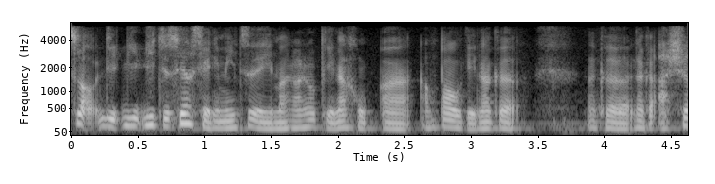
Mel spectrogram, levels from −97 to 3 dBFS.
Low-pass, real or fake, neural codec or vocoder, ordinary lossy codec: 5.4 kHz; fake; codec, 16 kHz, 6 kbps, DAC; none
